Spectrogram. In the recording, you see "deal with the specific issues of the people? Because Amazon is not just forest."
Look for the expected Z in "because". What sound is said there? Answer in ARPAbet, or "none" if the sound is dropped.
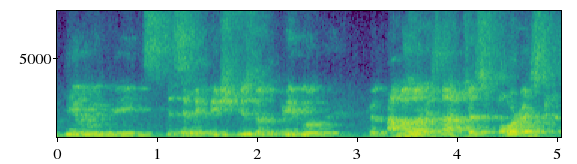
none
